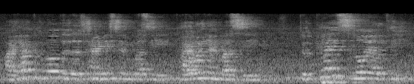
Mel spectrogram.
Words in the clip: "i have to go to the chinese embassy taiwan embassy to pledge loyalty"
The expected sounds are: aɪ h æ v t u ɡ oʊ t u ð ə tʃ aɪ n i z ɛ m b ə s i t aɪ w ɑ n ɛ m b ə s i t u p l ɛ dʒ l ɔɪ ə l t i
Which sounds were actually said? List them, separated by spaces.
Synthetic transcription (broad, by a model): aɪ h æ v t u ɡ oʊ t u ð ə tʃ aɪ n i s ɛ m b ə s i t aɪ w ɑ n ɛ m b ə s i t u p l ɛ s l ɔɪ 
